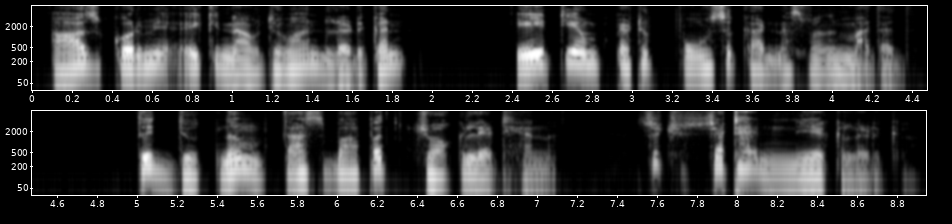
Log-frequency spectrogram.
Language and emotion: Kashmiri, happy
